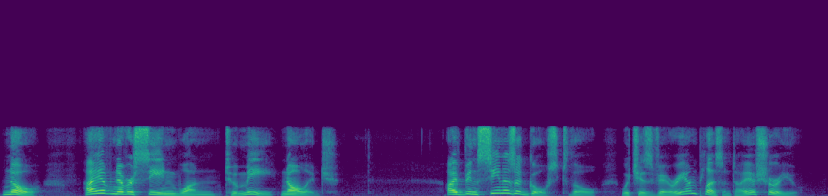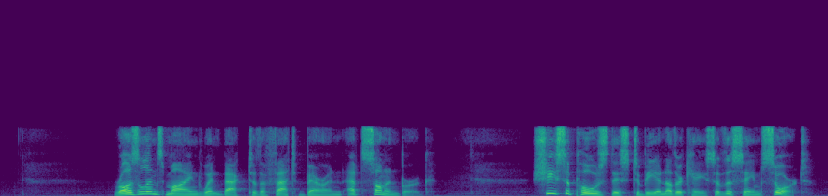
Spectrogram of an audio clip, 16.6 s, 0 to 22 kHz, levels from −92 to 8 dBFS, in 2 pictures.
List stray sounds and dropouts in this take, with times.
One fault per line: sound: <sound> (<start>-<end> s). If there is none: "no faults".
no faults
